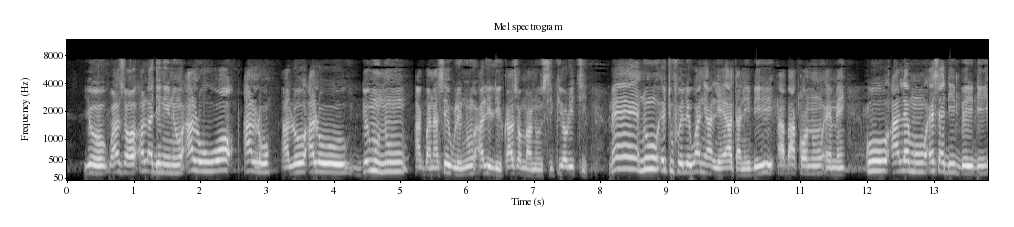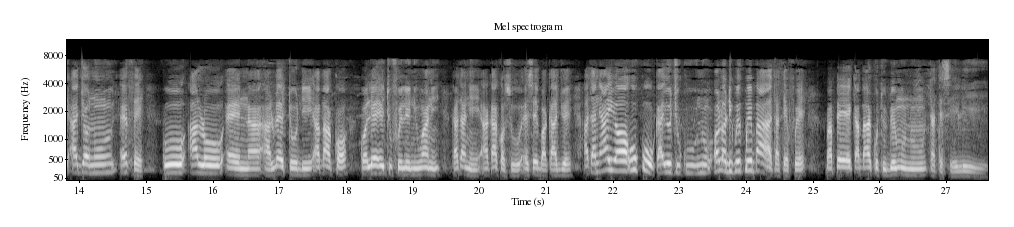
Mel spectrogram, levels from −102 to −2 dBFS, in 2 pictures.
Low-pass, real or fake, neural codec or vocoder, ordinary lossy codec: 7.2 kHz; real; none; AAC, 32 kbps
